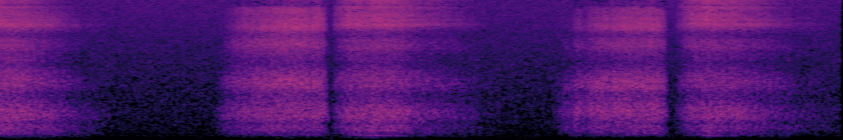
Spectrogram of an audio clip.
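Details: A sleeping dog breathes in slow, even cycles, about every three to four seconds. Each breath is a soft, hissing rush with a brief break in the middle, set against near silence.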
